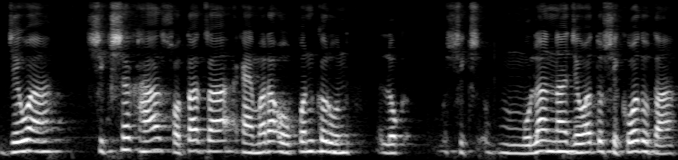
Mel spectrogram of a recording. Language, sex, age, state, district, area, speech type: Marathi, male, 18-30, Maharashtra, Ratnagiri, rural, spontaneous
